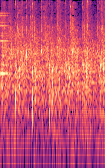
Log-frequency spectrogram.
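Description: Spectators applauding a won point in a badminton match, a steady patter of many hands clapping.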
